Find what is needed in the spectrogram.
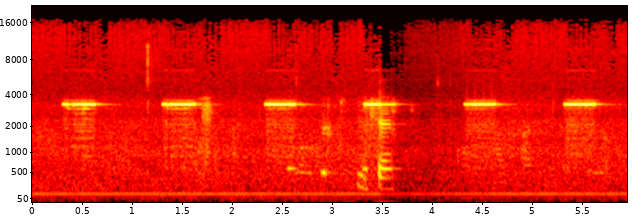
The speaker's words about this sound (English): So I'm hearing like really loud beeping. I don't know if anyone else is. Sorry, that's me. I'll mute.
